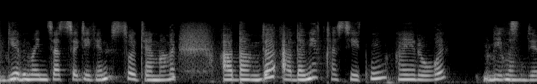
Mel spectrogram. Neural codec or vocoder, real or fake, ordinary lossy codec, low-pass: codec, 16 kHz, 0.5 kbps, X-Codec, HuBERT features, trained on general audio; fake; none; none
